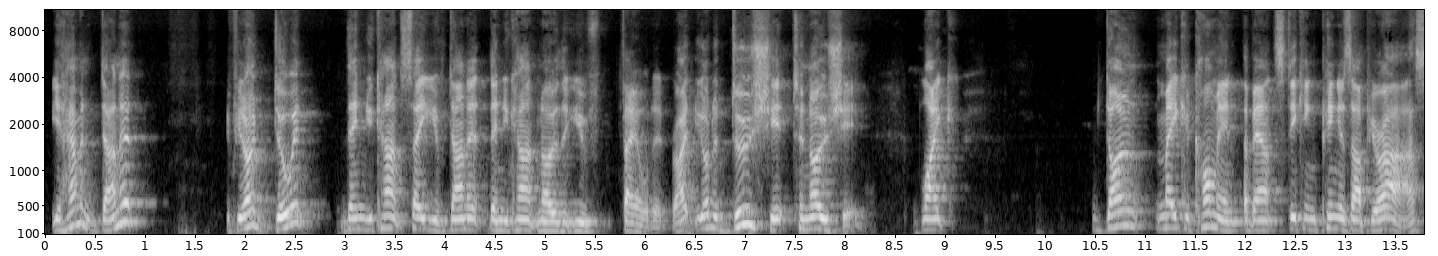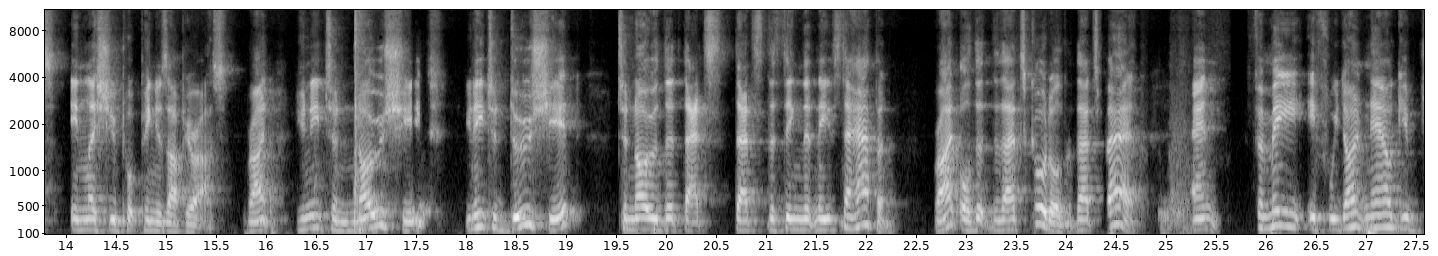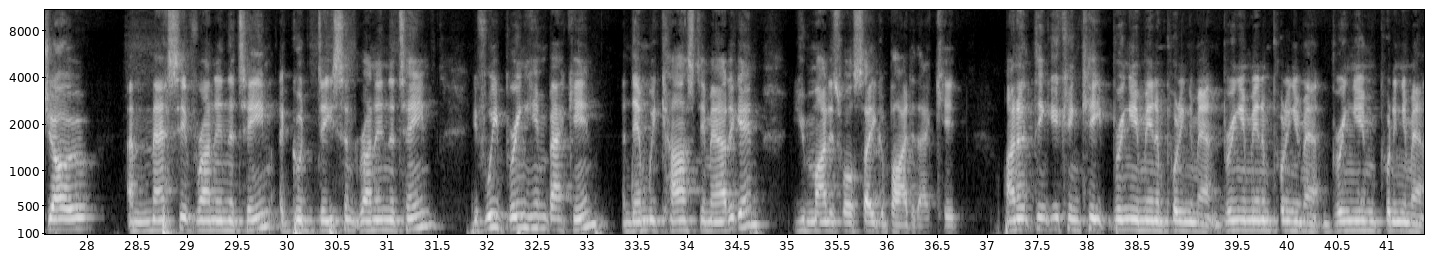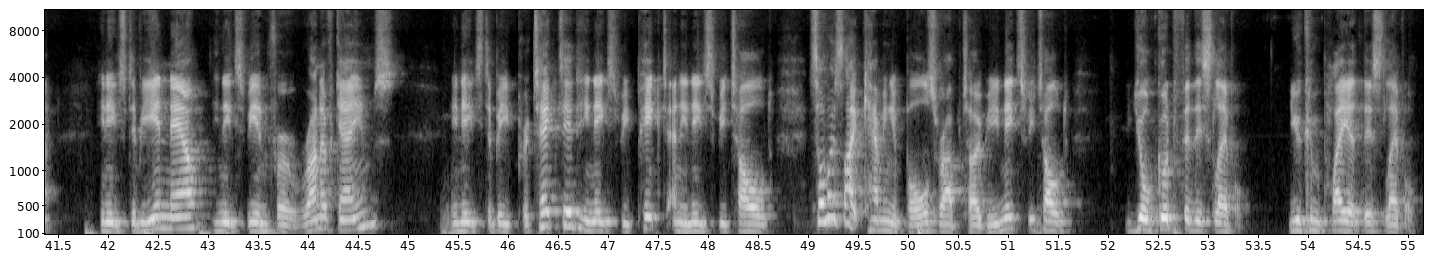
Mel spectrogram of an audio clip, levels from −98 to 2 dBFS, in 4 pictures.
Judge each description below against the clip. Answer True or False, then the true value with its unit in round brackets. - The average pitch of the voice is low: False (150 Hz)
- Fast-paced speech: True (230 wpm)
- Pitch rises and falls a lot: True (6.0 semitones)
